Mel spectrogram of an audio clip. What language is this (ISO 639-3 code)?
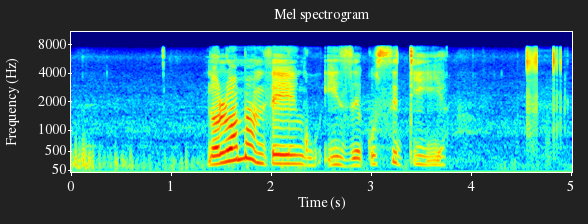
xho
